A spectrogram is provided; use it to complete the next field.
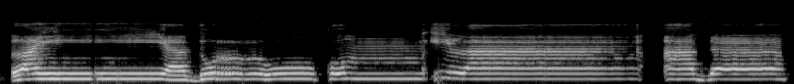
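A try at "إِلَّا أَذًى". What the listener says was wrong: Illa, lamnya ada tasydid. Illa ada. Illa, jangan dinabar lam ya. Illa ada.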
